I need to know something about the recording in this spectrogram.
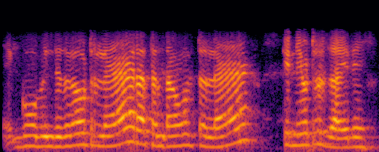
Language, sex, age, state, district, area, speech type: Dogri, female, 30-45, Jammu and Kashmir, Samba, rural, conversation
